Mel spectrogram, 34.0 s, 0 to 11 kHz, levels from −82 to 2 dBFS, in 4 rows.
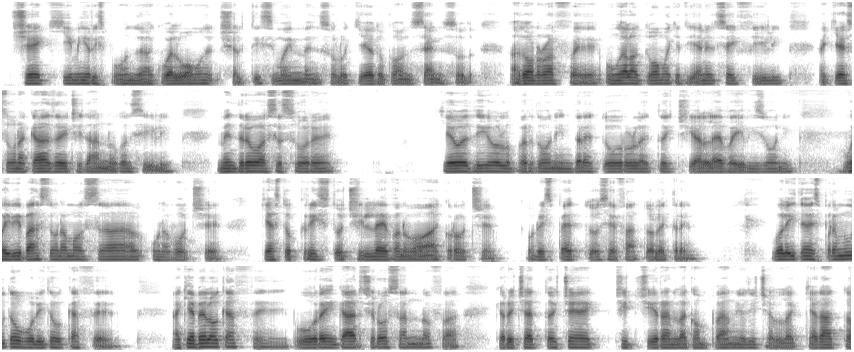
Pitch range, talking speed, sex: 110-120 Hz, 160 wpm, male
